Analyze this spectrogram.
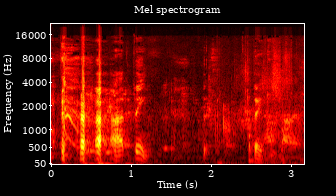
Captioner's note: group laughing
